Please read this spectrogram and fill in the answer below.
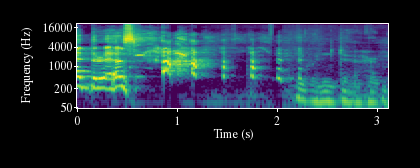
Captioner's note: Siegmund laughing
